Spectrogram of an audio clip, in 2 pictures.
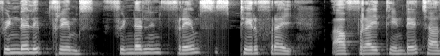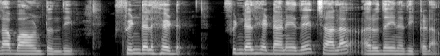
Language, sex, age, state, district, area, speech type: Telugu, male, 18-30, Telangana, Yadadri Bhuvanagiri, urban, spontaneous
